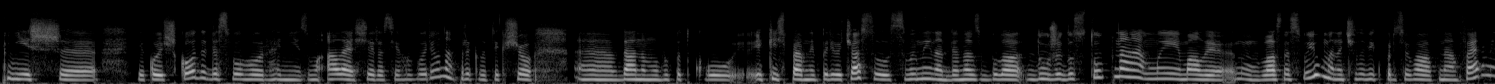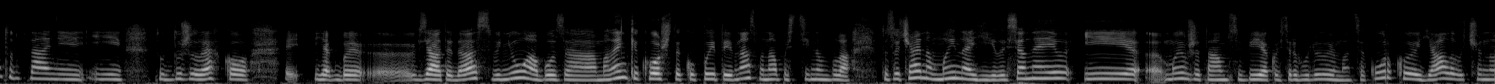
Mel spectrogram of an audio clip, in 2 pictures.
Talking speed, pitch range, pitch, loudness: 150 wpm, 220-255 Hz, 230 Hz, -30 LUFS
